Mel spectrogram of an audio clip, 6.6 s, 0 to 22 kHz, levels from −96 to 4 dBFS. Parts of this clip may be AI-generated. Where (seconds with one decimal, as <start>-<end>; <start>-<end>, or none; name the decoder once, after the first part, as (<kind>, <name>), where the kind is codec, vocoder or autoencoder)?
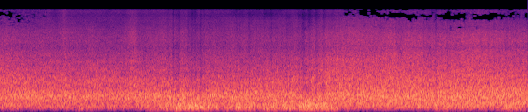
0.6-4.3 (autoencoder, DAC-VAE)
